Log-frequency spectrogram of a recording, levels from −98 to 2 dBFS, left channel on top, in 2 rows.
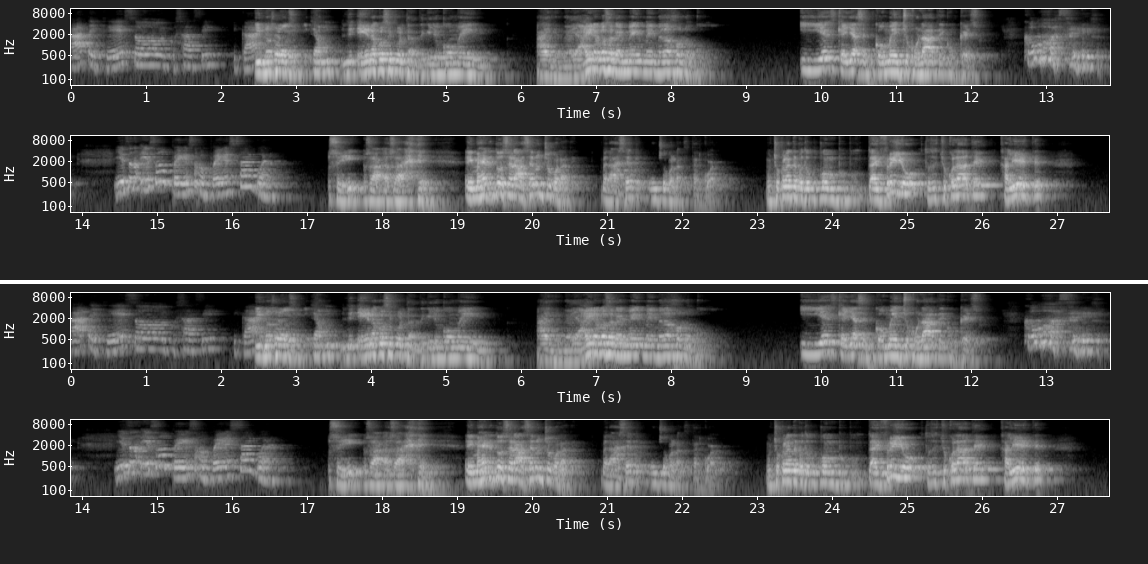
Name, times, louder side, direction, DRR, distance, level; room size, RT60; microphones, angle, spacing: voice 1, 0.0-1.9 2.3-3.0 12.7-16.6 21.1-21.4, left 2 dB, 60° left, 0.8 m, -36 dB
voice 2, 2.5-5.6 6.2-8.5 9.7-12.1 17.3-18.7 19.1-20.6 20.9-22.5 23.1-26.9, left 3 dB, 45° left, 1.0 m, -28 dB
8.7 x 4.8 x 3.6 m
head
